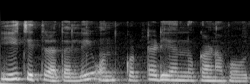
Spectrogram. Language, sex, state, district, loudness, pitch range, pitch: Kannada, female, Karnataka, Bangalore, -17 LUFS, 175-220 Hz, 190 Hz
